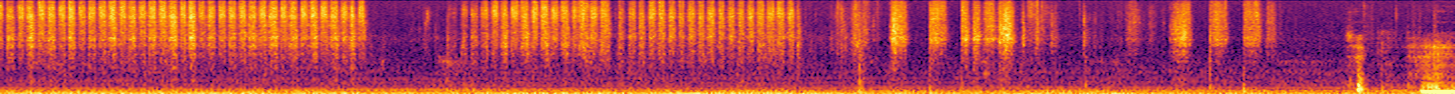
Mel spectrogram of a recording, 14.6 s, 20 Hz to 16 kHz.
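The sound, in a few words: sanding a 1/16 Takom M10 Achilles model tank part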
